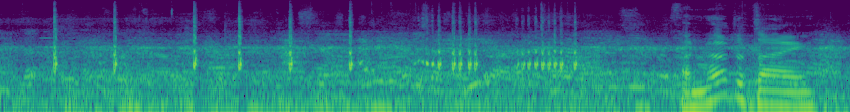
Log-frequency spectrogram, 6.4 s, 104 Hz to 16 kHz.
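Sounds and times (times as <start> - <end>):
speech: 0.2 - 0.5, 5.1 - 6.2
wild turkey clucking and rattling: 0.4 - 4.4.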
